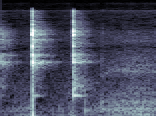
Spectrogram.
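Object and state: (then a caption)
Acetone-cured part, hardening. Two sharp, bright taps on a drying acetone-cured part, each a high, crisp click with a brief ring. The ringing tone shows the part is getting hard, though it is to be left another day or two before installing.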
